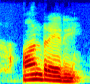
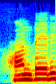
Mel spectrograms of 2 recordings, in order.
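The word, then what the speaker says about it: honorary: से यूज कर पाएंगे इसको आप हॉनरेरी नहीं पढ़ेंगे ऑरेरी है जिसमें एच साइलेंट है और एच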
